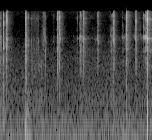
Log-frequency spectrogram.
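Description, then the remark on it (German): Collectible Pokémon coins clink together in a quick, irregular series of about ten light metallic clicks, fairly quiet, with no one speaking. “Wenn ihr die letzte Folge meine Pokémon-Münzen noch nicht an euch noch nicht angehört habt, ja, die habe ich auch immer noch gerade bei mir.”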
